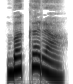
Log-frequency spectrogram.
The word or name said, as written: ಬಕರಾ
